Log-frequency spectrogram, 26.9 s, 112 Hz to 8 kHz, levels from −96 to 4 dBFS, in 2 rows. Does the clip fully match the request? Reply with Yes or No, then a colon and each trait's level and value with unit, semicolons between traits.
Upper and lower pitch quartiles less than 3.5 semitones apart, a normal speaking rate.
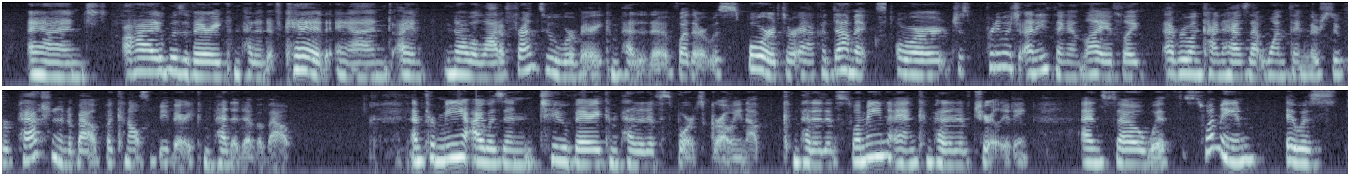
Yes: average, 3.1 semitones; average, 165 wpm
